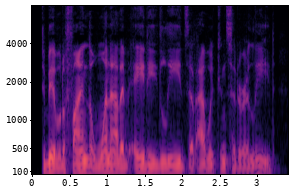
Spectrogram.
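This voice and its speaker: A man's plain, everyday voice with ordinary pitch variation, on a very clean recording with a silent background. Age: 40s. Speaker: call center owner. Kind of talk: interview.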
